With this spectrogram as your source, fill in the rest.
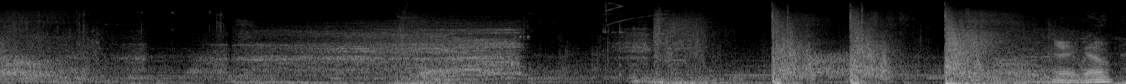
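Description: Gunfire in the Alan Wake Remastered horror game, several sharp, loud shots breaking through a rumbling, tense background, with someone talking between and over the blasts.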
